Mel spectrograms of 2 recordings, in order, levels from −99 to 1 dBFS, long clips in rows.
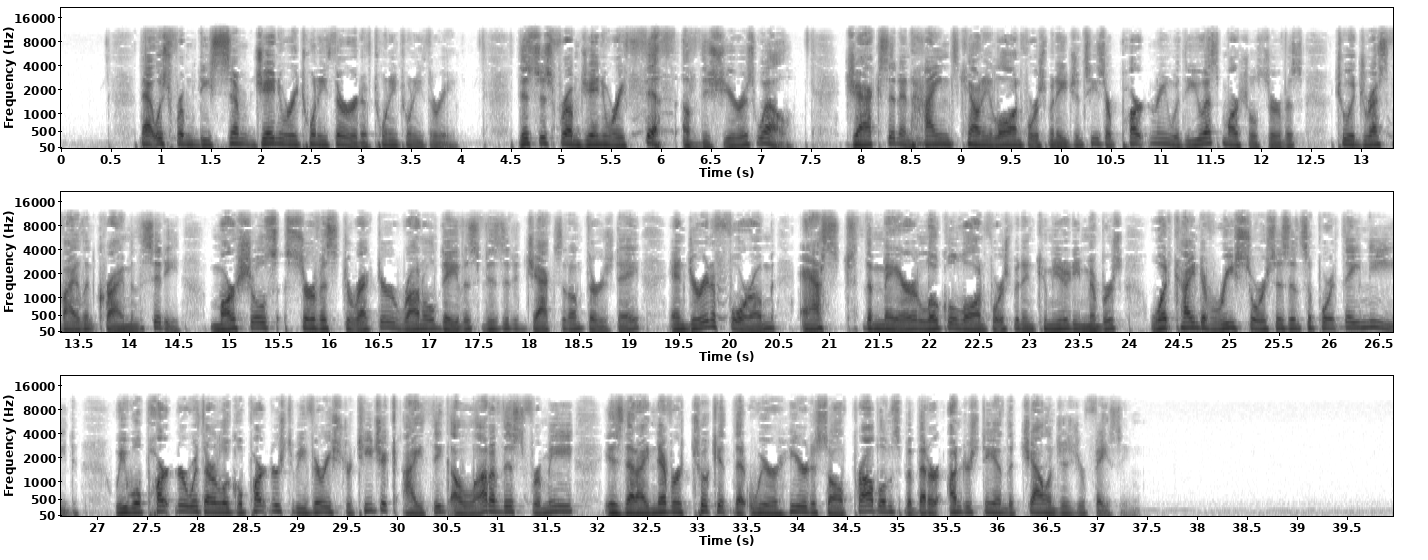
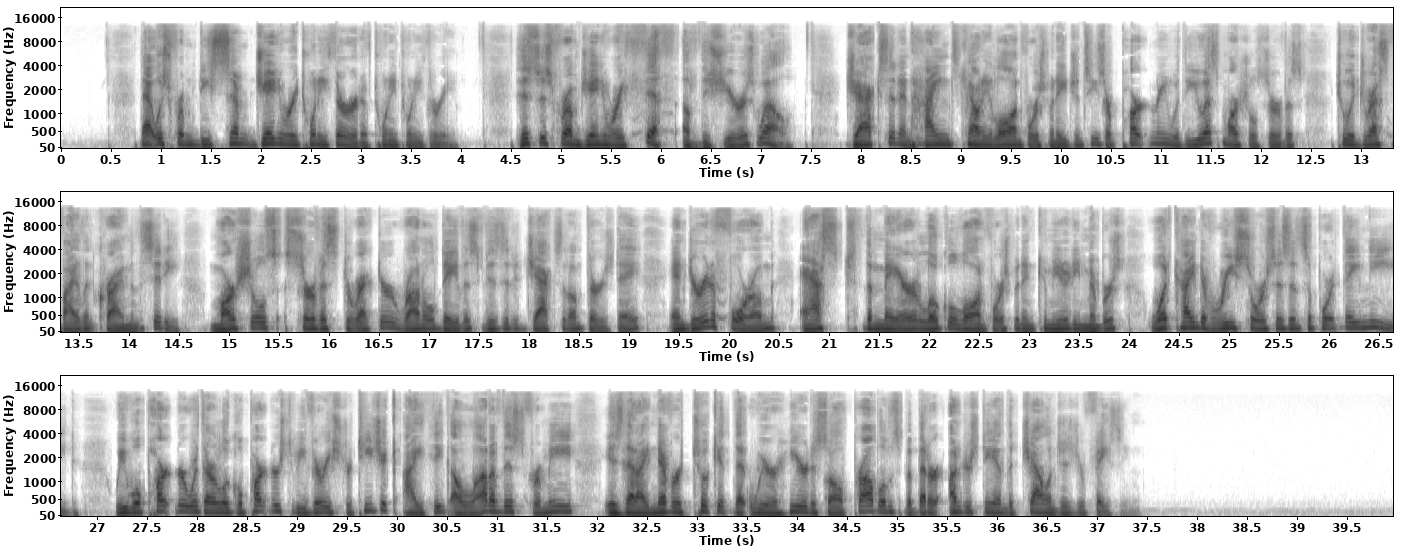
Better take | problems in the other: second | garbled, watery; badly; nothing above 10.5 kHz; slightly in the second

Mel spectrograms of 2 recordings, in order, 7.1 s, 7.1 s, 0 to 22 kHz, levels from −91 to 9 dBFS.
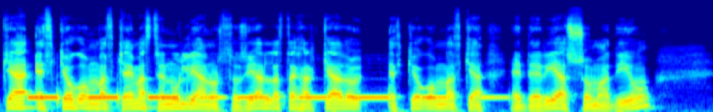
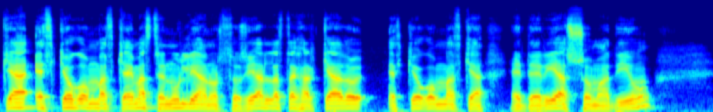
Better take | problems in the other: second | alarms or sirens; very loud; until 4.5 s; 1 dB above the speech

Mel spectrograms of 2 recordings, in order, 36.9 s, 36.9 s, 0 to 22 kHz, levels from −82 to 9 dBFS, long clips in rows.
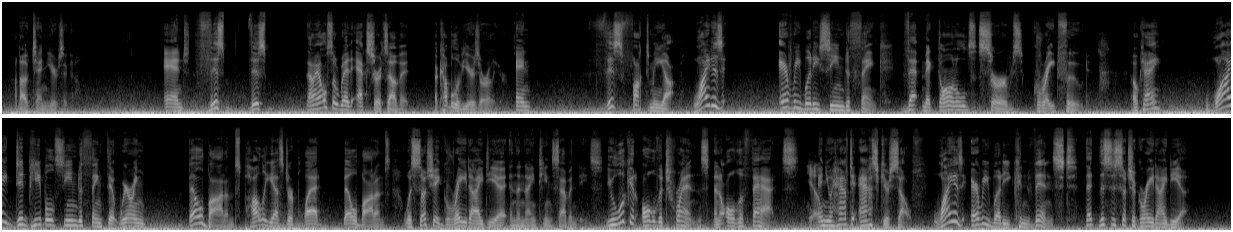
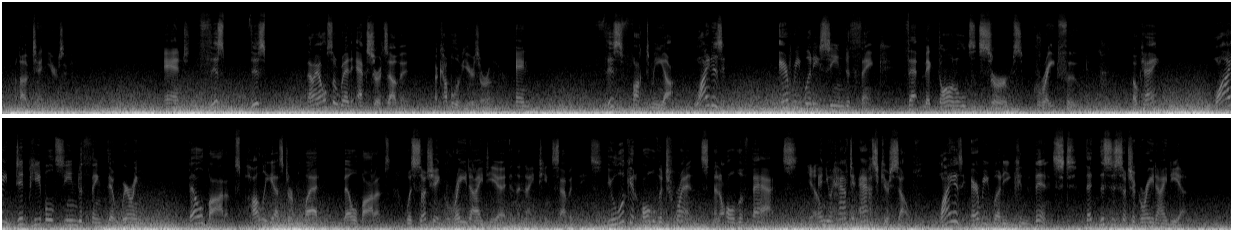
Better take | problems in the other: first | low rumble; loud; throughout; 2 dB below the speech; faint in the first

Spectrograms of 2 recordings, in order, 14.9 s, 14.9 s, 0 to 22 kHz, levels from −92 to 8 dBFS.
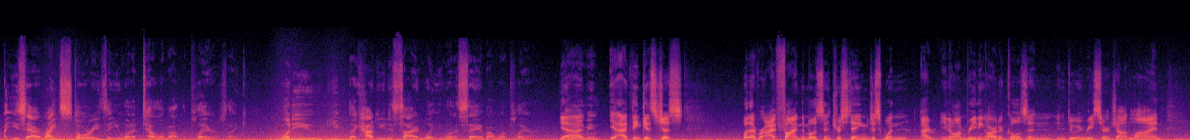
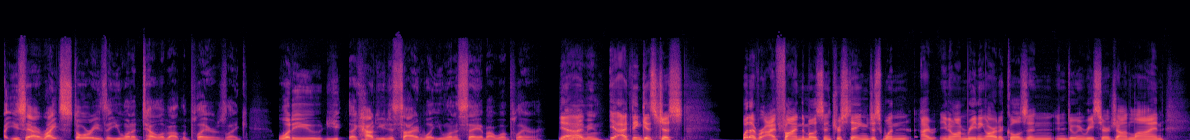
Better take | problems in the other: second | wind noise on the microphone; occasional gusts; 15 dB below the speech

